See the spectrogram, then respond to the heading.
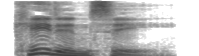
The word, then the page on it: cadency: British English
